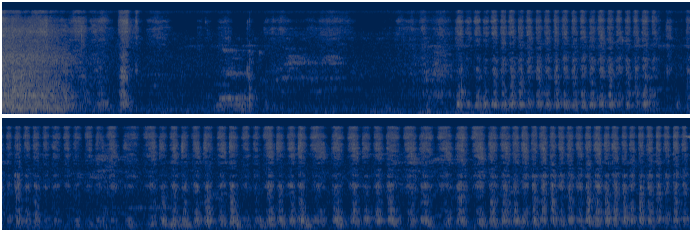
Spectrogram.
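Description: Graphite pencil shading on paper: back-and-forth strokes scratching against the paper. A few scattered, quieter strokes open the clip, then about four and a half seconds in it settles into a steady rhythm of several strokes a second.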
